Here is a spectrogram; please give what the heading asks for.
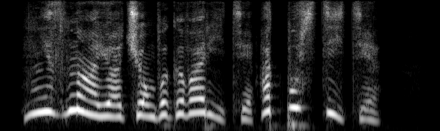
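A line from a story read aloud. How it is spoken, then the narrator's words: Hissing. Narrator (Russian): зашипела я в ответ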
